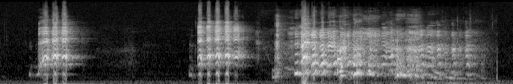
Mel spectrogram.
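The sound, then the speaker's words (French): A person imitates a goat with two short, quavering bleats, then breaks into loud, sustained laughter that fills the rest of the moment. “non, mais je crois que tu sais faire la chèvre aussi.”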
